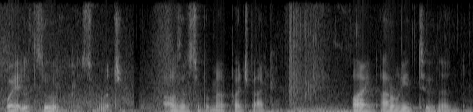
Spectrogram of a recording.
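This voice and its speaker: Stuffy-nosed young guy rambling through his game, gravelly low voice, faint hiss behind. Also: level tone, normal speed. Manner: rambling, profane, many fillers and restarts. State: congested, stuffy nose. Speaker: gaming commentator. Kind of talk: casual solo gameplay commentary. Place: home room.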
